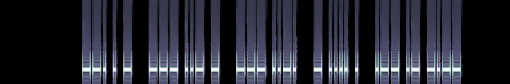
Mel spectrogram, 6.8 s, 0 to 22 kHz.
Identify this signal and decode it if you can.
Morse code, heard as a keyed tone, about 34 wpm, 700 Hz. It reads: GET OUT OF THE WAY
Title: Sets of 5 Words Encore 35wpm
